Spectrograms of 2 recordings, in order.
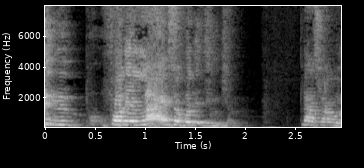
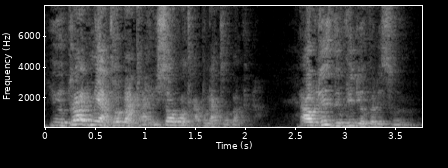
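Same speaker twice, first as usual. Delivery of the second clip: ordinary talk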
